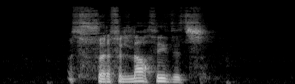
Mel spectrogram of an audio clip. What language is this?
Kabyle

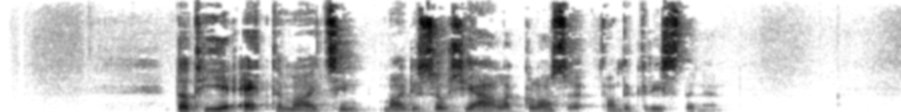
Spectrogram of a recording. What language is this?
Western Frisian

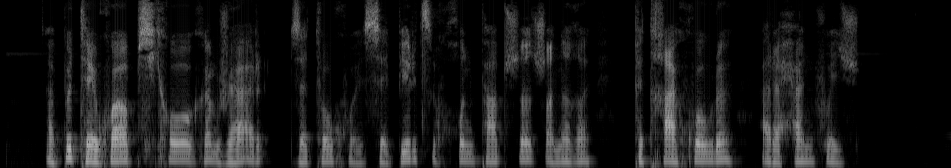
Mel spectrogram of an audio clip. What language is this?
Kabardian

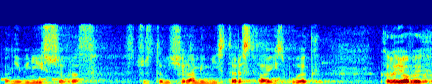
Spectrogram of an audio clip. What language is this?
Polish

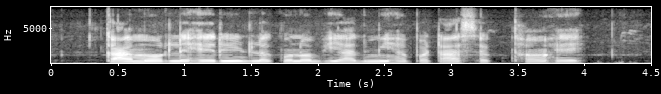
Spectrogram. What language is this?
Chhattisgarhi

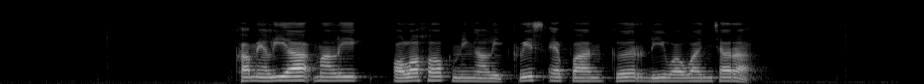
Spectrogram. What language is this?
Sundanese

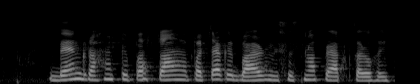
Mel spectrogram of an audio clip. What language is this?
Magahi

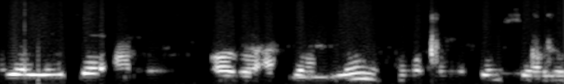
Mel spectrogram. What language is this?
Yoruba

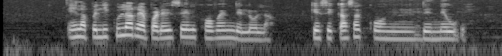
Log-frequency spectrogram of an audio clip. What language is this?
Spanish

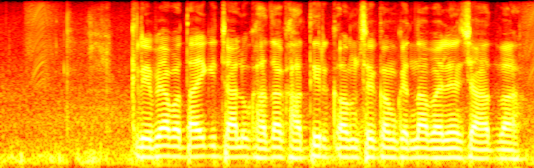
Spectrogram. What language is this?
Bhojpuri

